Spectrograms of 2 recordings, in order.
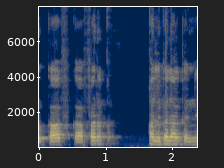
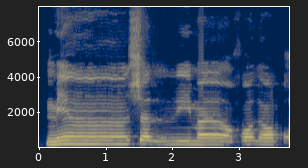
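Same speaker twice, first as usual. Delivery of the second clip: very slow tajweed recitation, long held vowels; measured, chanted Arabic recitation; Quran recitation; much slower than usual. Acted. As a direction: recite slowly and melodically, stretching each long vowel. Recites the next verse.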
